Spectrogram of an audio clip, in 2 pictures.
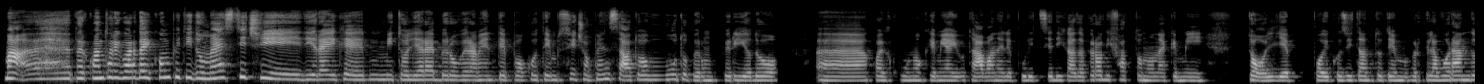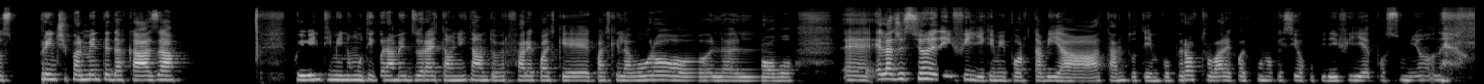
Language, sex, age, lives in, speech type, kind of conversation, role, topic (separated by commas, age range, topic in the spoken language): Italian, female, 40-44, Italy, conversation, advice, user, Come posso gestire il sovraccarico di impegni quotidiani e trovare finalmente del tempo libero?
